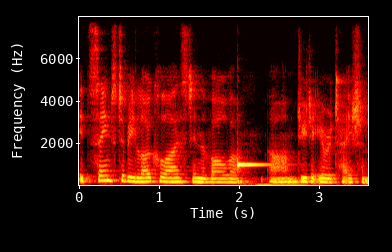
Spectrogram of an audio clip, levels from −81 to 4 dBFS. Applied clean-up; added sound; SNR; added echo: none; Marimba, xylophone; 0 dB; reverberation time 0.4 s.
